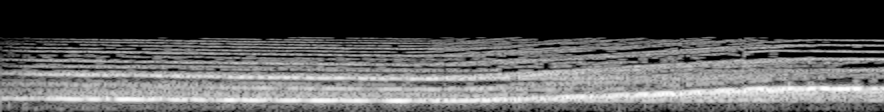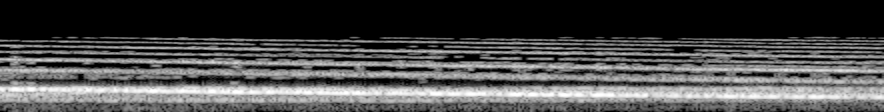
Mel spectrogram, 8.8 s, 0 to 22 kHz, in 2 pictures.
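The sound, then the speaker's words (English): A loud, continuous outdoor tsunami warning siren in local communities such as Sand Point and Kodiak, Alaska, sounded late Saturday night after a magnitude 7.2 earthquake, wails steadily, its pitch gliding slowly upward and then holding at a higher tone, with no voices present. “Sirens sounded in local communities, including Sandpoint and Kodiak, with officials urging residents to seek higher ground.”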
